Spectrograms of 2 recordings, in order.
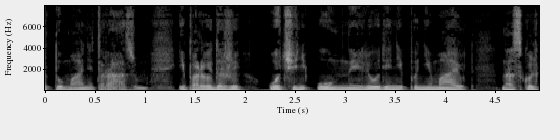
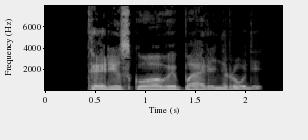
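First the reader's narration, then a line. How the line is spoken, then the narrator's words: Wry snort. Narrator (Russian): хмыкнул Дагомар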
